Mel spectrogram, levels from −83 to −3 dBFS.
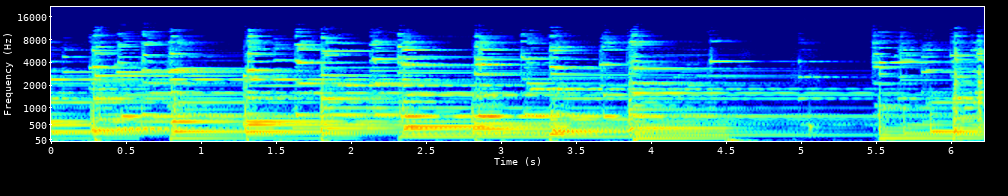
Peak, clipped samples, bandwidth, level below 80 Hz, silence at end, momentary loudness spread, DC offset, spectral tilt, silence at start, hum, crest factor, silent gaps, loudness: -10 dBFS; under 0.1%; 13 kHz; -52 dBFS; 0 s; 13 LU; under 0.1%; -3 dB/octave; 0 s; none; 18 dB; none; -25 LUFS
